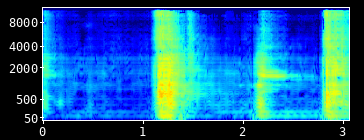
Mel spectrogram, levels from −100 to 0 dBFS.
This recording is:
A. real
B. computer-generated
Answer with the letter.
B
